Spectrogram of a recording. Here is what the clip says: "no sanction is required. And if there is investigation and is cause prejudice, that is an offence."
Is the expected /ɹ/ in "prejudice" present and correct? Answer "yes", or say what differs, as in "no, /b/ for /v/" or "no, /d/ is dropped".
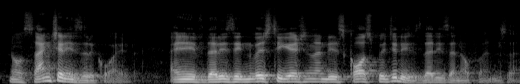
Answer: no, /ɹ/ is dropped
